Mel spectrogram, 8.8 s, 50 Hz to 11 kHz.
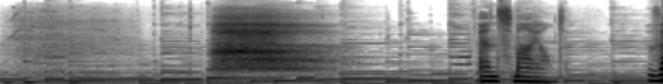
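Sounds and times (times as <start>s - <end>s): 
slow deep calming breath during a bedtime relaxation exercise: 0.0s - 2.1s, 2.7s - 4.9s
soft steady music: 0.0s - 8.8s
speech: 6.4s - 7.6s, 8.6s - 8.8s.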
